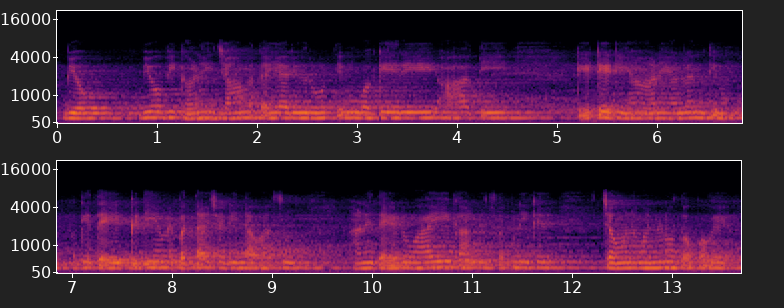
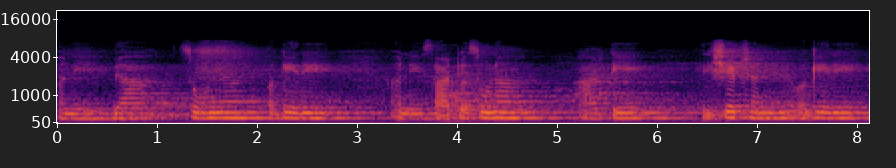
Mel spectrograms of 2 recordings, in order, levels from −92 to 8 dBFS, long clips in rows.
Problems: constant background noise, echo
